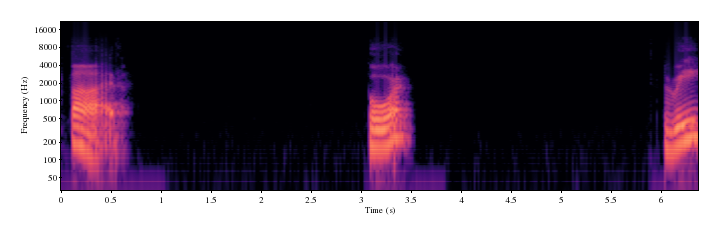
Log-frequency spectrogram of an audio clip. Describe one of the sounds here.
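An elderly woman calls out short words through a microphone, with pauses between them.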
